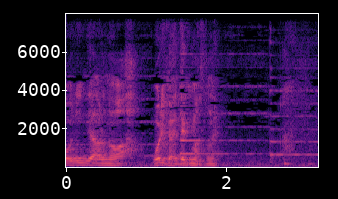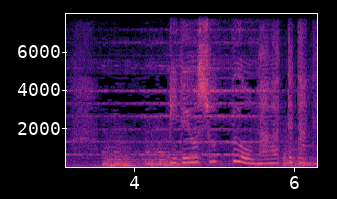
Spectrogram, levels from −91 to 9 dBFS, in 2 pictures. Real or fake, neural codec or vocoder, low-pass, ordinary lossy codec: real; none; none; none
